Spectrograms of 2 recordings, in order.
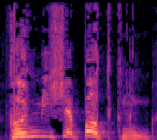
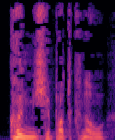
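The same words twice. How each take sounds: First: Very high, loud, drawn-out wail of alarm; panicked cry. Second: Loud, raised cry of alarm; alarmed shout. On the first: Fleeing nobleman to knight about his horse, high panicked yell. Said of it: "zawołał po raz drugi Zagloba". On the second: Nobleman to knight as his horse stumbles, loud shout. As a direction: call out the trouble to your companion. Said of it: "krzyknął Zagloba". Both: A narrator's reading.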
